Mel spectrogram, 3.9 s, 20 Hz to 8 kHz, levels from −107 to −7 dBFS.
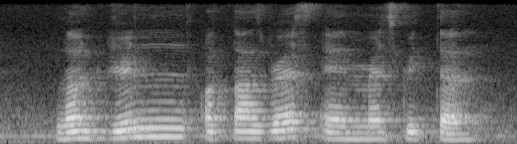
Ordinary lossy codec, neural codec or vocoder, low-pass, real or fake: Opus, 64 kbps; none; 7.2 kHz; real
